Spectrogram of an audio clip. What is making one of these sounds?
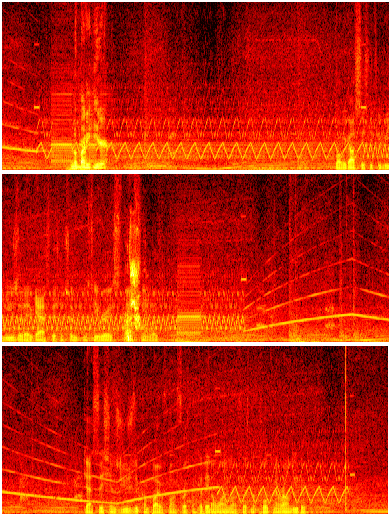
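A police siren yelps rapidly.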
